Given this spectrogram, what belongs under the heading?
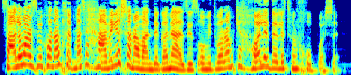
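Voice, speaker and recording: A woman hosting a radio talk show, chatting in a lively, playful way from the studio. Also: high-pitched, over music. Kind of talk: casual radio chat.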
